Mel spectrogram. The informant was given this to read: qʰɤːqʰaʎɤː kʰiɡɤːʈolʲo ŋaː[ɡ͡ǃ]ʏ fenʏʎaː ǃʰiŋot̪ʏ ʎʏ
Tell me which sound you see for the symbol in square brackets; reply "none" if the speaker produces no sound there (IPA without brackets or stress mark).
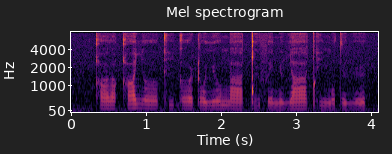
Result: ɡ͡ǃ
